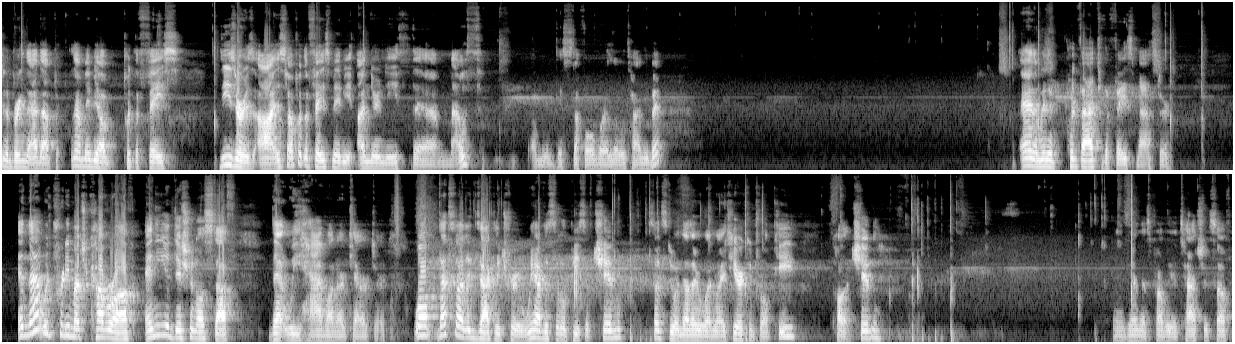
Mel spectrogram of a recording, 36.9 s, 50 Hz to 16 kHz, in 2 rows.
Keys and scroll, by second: 2.5 space, 4.8 space, 15.2 space, 17.6 space, 25.3 2, 27.4-28.4 typing, 29.6 super+r, 31.9-33.2 typing, 34.9 1, 35.4 space.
